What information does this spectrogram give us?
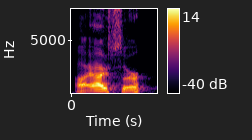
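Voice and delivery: loud, snappy aye aye to the captain; crisp naval reply. Retold or imitated. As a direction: snap to attention with your voice. Answering the captain's summons.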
